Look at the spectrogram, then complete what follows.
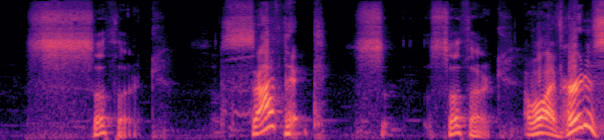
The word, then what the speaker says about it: Southwark: know, so maybe it's Sourk. Maybe it is like you would say a sou'wester, right? You'd take that whole south out, a sou'wester, a southwester, right? So maybe it's Sourk.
